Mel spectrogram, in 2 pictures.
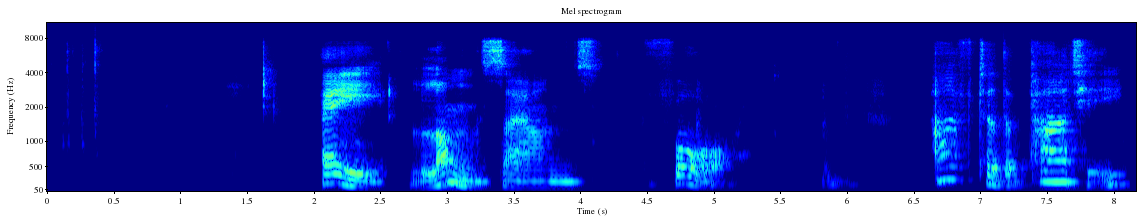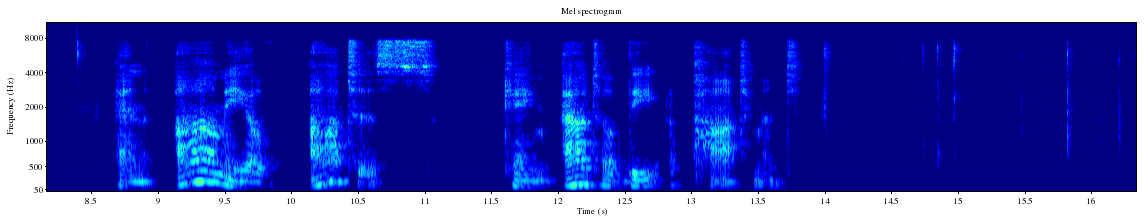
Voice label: A long sounds, pronunciation of australian english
